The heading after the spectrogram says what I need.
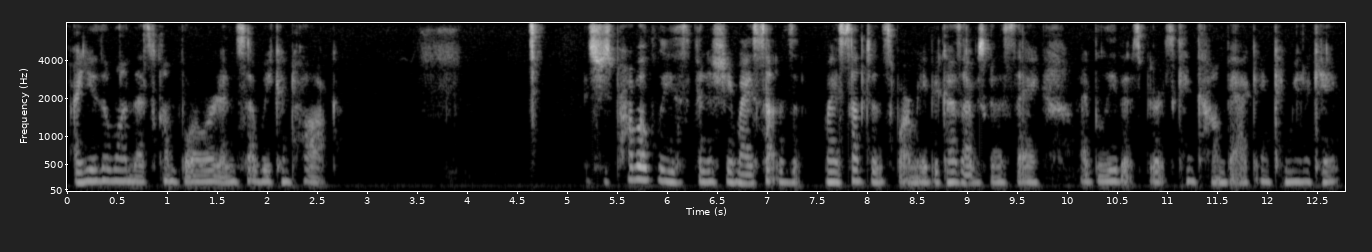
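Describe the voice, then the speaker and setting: A woman talking casually about spirits and grief in a soft whisper, hesitant and full of restarts. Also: mid-range voice, level tone, moderate pace, creaky, husky. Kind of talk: casual personal talk.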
